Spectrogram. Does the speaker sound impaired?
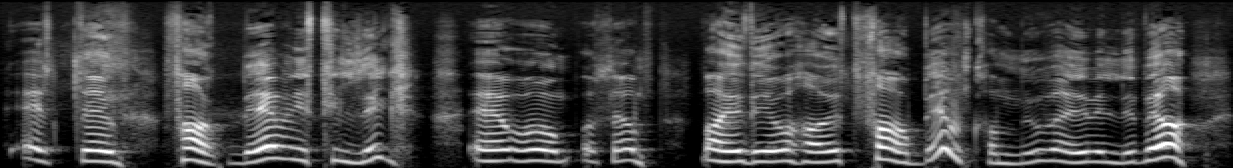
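Yes: cerebral palsy; speech difficulties, often mistaken for being drunk even when sober.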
